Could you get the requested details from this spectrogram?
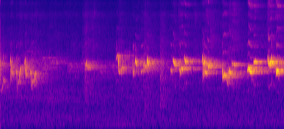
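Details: Sooty-headed bulbul singing in the morning, giving quick bursts of liquid, warbling whistled notes, about three per second, growing louder and brighter toward the end after a short lull.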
